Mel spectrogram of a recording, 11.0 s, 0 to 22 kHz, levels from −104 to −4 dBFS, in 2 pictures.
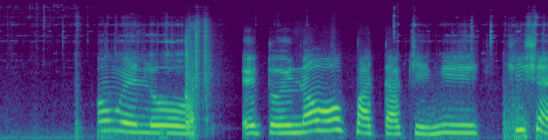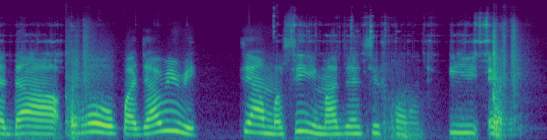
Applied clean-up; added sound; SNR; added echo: neural mask model RNNoise.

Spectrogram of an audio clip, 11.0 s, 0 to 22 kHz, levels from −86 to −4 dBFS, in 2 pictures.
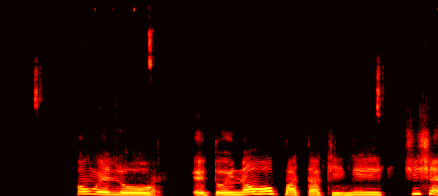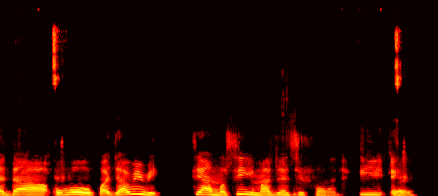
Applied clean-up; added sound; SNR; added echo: neural mask model Resemble Enhance denoiser.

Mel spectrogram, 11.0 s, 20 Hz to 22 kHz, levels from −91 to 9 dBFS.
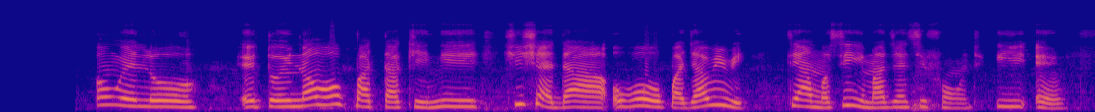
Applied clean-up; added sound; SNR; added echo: none; none; none; none.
